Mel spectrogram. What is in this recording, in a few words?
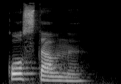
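"коставны", Komi, female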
